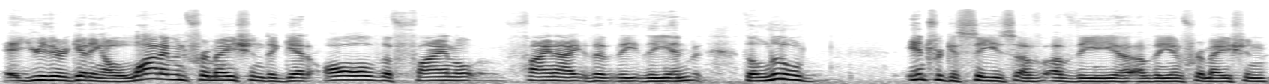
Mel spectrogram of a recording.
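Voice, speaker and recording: A man in his sixties giving an informal live demonstration as a lecturer, halting as he searches for words. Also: on the high side, darkish tone. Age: 60s. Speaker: lecturer at a club workshop. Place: indoor meeting room, speaking to a group.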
